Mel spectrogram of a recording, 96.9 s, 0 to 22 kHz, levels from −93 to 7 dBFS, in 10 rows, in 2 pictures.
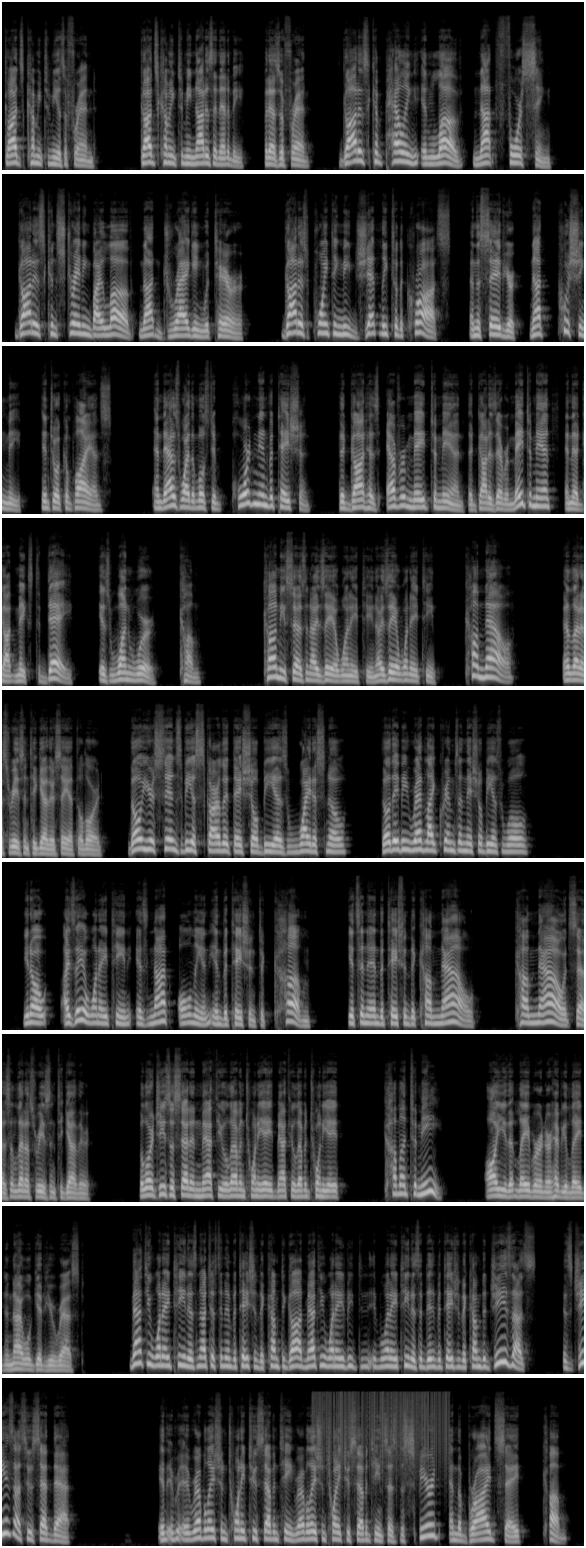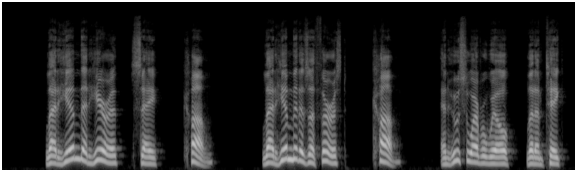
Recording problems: crackling; noticeable; from 1:23 to 1:25; 20 dB below the speech

